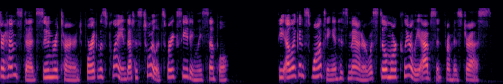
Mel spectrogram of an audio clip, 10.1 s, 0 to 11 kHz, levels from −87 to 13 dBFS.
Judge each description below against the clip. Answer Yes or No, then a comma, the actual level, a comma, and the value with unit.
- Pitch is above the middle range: Yes, very high, 270 Hz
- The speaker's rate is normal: Yes, average, 160 wpm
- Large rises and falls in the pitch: Yes, wide, 7.0 semitones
